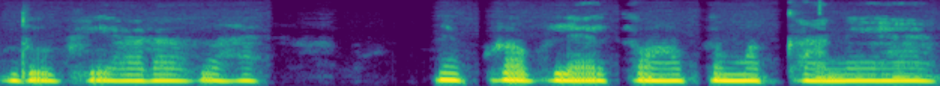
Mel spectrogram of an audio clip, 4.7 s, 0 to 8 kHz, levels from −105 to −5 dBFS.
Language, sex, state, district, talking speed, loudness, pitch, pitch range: Hindi, female, Bihar, Araria, 165 wpm, -14 LUFS, 210 Hz, 205-220 Hz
